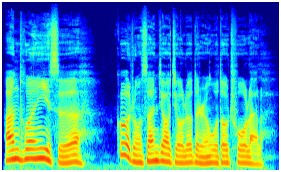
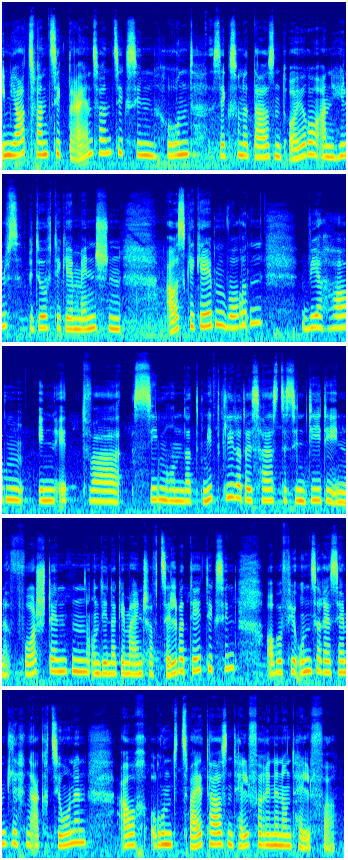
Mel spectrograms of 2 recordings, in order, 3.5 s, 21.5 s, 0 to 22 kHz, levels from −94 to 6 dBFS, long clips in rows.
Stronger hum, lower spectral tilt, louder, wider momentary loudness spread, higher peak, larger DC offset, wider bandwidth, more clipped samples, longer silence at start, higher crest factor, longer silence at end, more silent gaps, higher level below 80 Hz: neither; first, -6.5 dB/octave vs -4 dB/octave; first, -17 LUFS vs -28 LUFS; about the same, 6 LU vs 7 LU; first, -2 dBFS vs -10 dBFS; neither; about the same, 16.5 kHz vs 16 kHz; neither; about the same, 0.05 s vs 0 s; about the same, 14 dB vs 18 dB; about the same, 0.2 s vs 0.15 s; neither; first, -50 dBFS vs -58 dBFS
